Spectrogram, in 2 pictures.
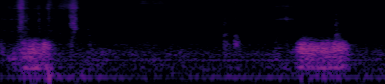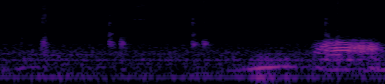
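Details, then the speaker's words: Sleeping female dog snoring, rhythmic rattling snores roughly every five seconds over quiet room noise, heard during a live stream: ordinary snoring. "I can still hear the snoring dog. It's the female."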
